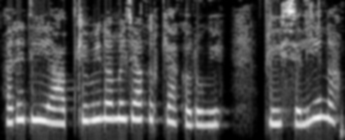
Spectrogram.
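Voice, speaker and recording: A woman's voice: high-pitched, moderate pace, dark tone, close to an everyday voice. Woman voicing a friendly, affectionate young woman. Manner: friendly, polite.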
